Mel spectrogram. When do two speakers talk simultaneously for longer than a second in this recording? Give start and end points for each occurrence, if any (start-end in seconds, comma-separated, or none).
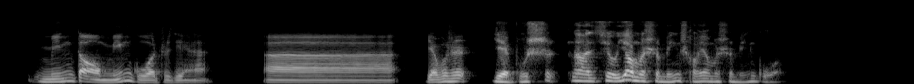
none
